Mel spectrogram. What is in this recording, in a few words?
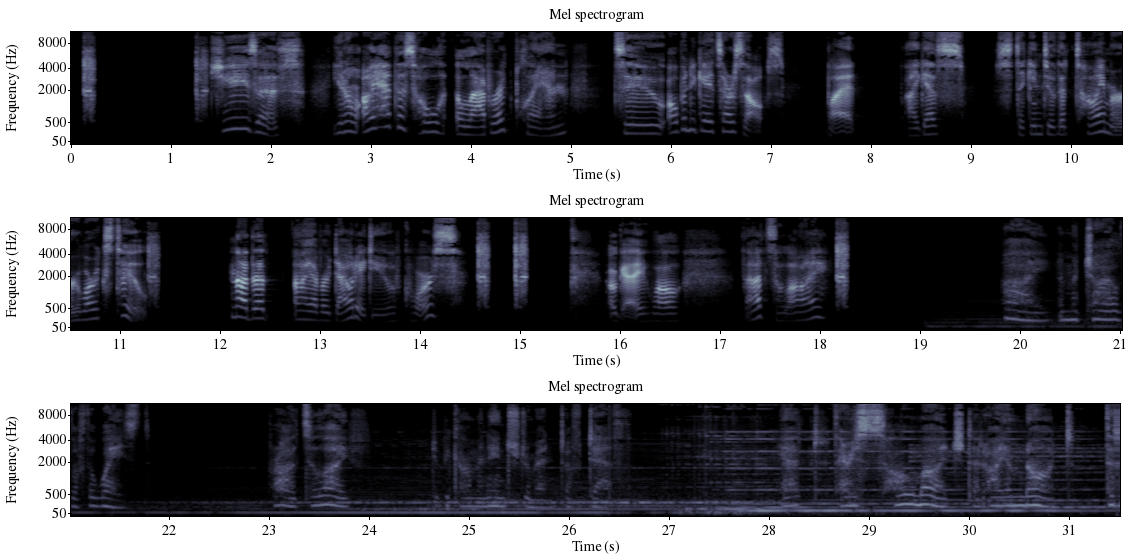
english video games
